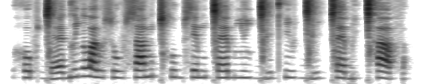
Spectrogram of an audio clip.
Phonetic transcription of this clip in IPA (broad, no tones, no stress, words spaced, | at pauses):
hofɡ͡ǀɛɡɯʎ lˠɛvsuvsam ǀʰubsemǀɛb ʎɯʎɡ͡ǀit̪ʰivɡ͡ǀi ǀɛbiǀʰaf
